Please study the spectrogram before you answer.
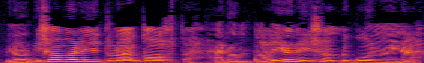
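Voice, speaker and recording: A woman reading a storybook, voicing the middle billy goat, who shouts his pleas to the troll. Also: sits high, animated. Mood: shouting.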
